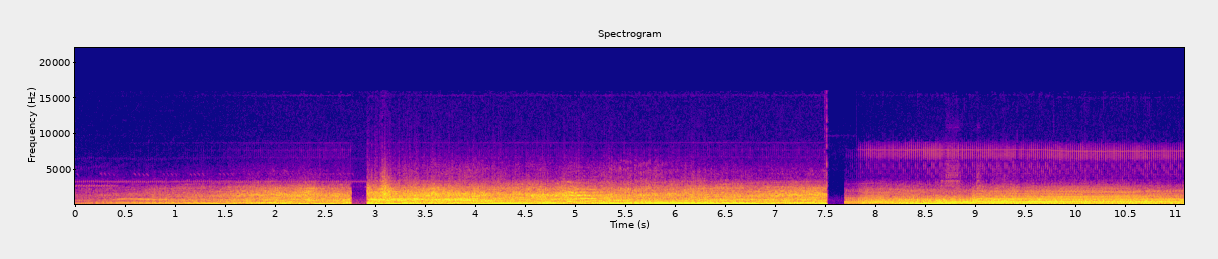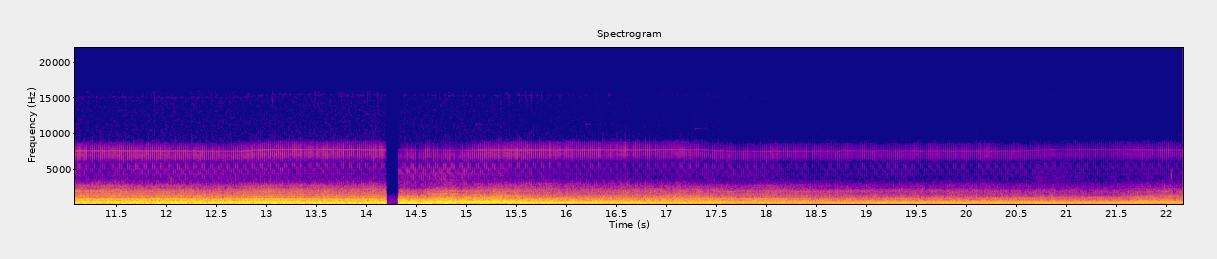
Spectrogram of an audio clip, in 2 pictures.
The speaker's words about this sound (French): Tony va s'asseoir à côté du chauffeur qui met la voiture en route.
